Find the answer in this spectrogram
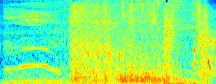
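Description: Cartoon sound effects: a short gliding tone that rises and falls, then a loud rushing whoosh as a wad of gum is flung through the air, with a deep rumble added near the end.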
